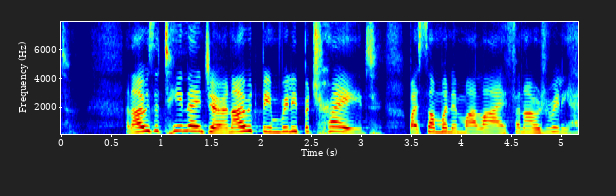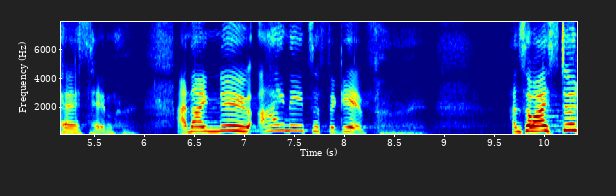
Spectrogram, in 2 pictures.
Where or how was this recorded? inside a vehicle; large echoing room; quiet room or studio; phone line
large echoing room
